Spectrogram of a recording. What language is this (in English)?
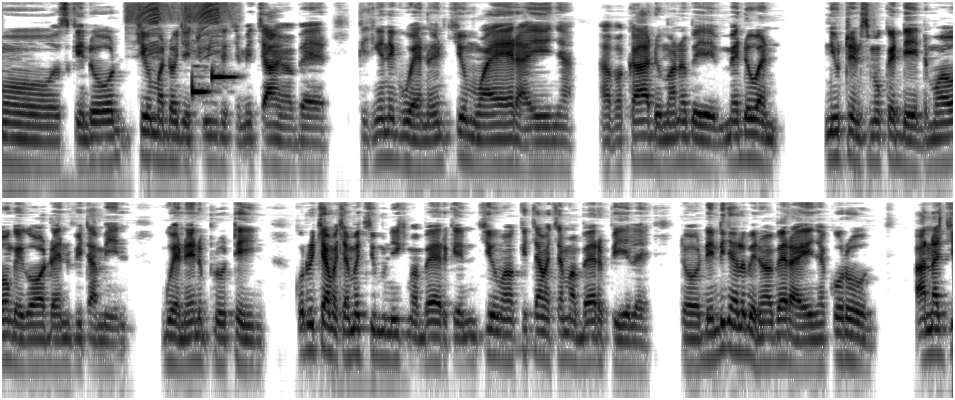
Luo (Kenya and Tanzania)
